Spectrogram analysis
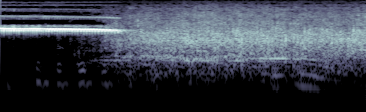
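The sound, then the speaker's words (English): A referee's whistle gives one sharp, steady, high-pitched blast lasting under a second, ending the round as Paul Merton's turn on getting a tan runs to the whistle, then cuts off into a burst of audience applause that fills the rest. “So Paul Merton, getting a tan, kept him going to the whistle, gained an extra point for doing so”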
